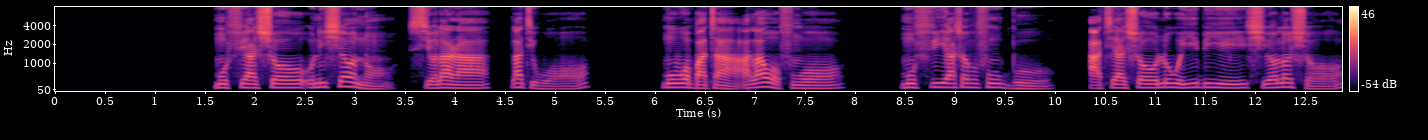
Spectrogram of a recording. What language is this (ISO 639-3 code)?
yor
